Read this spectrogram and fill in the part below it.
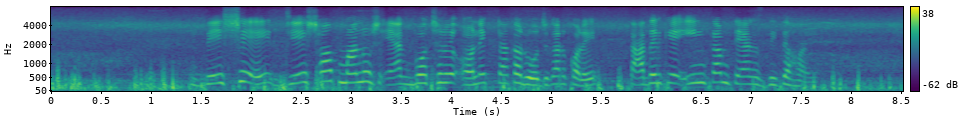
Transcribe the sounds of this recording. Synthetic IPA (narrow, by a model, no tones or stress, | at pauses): d̪eʃed͡ʑeʃɔbmanuʃɛk̚bɔt͡ɕʰoɾeʔɔnekʈakaɾod͡ʑɡaɾkoɾet̪ad̪eɾkeinkamʈɛksd̪it̪eɦɔe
